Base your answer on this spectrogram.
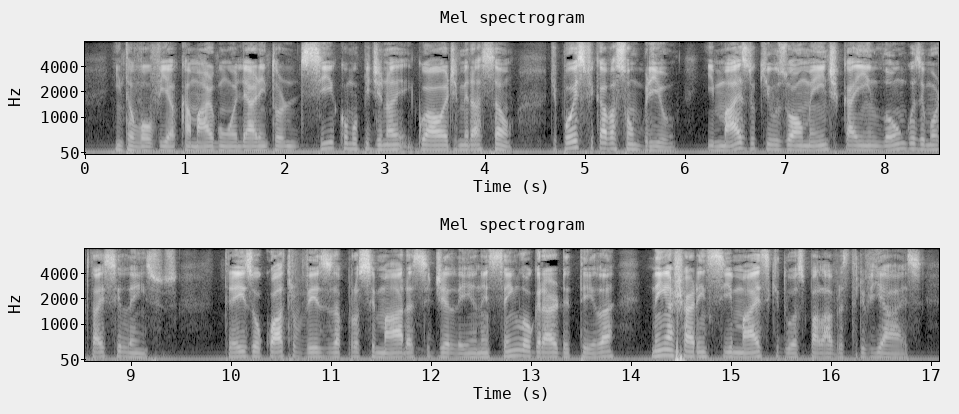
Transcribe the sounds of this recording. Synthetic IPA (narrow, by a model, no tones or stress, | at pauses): ẽnt̪ɐ̃w̃vowviɐkamaɾɡʊũoʎaɾẽj̃t̪oɾnʊd͡ʒɪsikõmʊpɪd͡ʒĩnʊɐḭɡwawad͡ʒimiɾasɐ̃w̃ | d͡ʒɪpojsfikavɐsõbɾiʊ | ɪmajzd̪ʊkɪuzuawmẽnt͡ʃɪ̥kaiẽj̃lõŋɡʊzɪmoɾt̪ajsilẽsjʊ̥s | t̪ɾejzowkwat̪ɾʊvezɪzapɾosimaɾɐsɪd͡ʒɪelẽnɐsẽj̃loɡɾaɾd̪et̪elɐ | nẽj̃aʃaɾẽj̃simajskɪd̪uɐspala̰vɾɐst̪ɾiviajs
